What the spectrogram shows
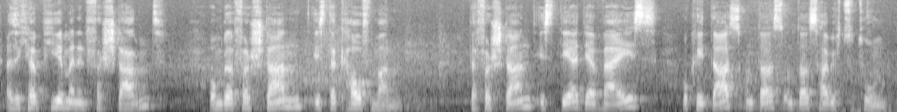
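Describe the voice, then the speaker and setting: A man's voice: on the high side, slight background noise. Man teaching a religious lesson. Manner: explains with everyday examples, many restarts and "okay?".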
